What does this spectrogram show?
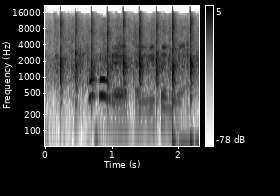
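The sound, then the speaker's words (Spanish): A handful of sharp, fairly evenly spaced hand claps from a small group applauding the host, sounding thin rather than like a full crowd, with people talking and laughing over them. “Aplauso, aplauso, aplauso.”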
